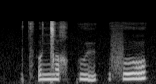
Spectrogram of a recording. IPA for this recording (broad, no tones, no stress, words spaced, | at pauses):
t͡sʼɤŋ͡ǀɤχkʷɨ | fo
